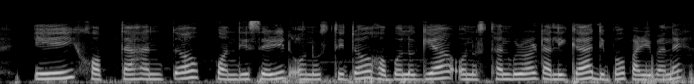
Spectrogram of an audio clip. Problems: constant background noise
